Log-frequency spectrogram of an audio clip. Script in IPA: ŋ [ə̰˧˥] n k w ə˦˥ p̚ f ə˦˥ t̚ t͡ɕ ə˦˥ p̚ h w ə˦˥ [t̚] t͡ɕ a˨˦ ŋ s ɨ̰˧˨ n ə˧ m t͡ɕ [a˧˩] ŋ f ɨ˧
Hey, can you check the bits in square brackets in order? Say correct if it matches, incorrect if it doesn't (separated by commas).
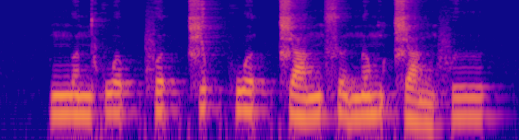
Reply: incorrect, correct, correct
